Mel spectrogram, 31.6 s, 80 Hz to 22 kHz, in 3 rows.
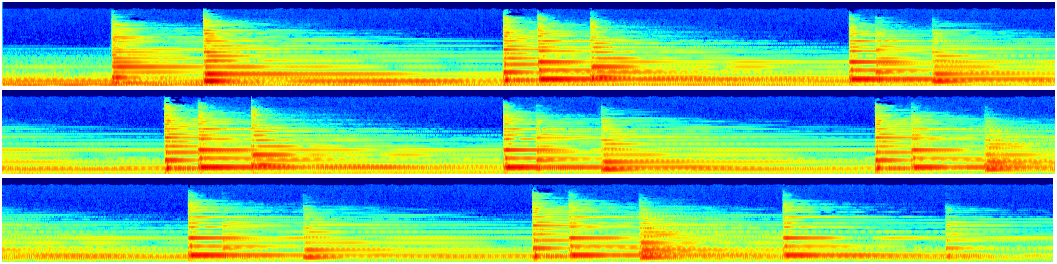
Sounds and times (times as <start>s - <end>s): Piano: 0.0s - 31.5s.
